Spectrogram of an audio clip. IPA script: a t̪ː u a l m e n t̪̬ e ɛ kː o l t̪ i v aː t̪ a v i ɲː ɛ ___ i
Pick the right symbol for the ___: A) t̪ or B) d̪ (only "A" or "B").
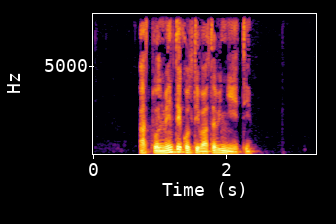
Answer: A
